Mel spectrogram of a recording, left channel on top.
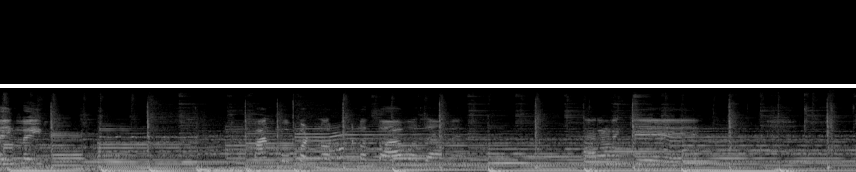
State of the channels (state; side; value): silent; left; 59 dB below the other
